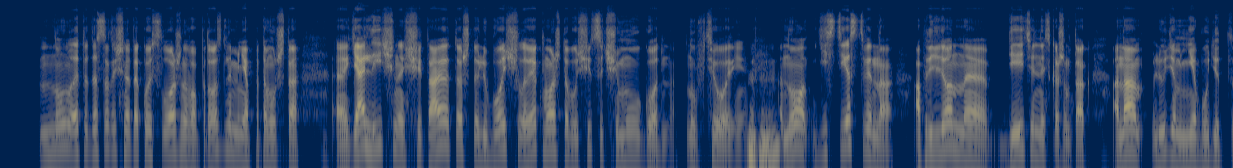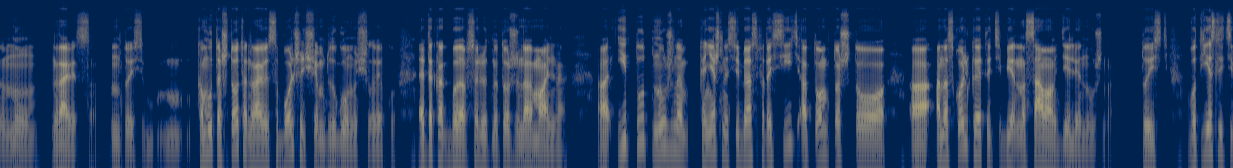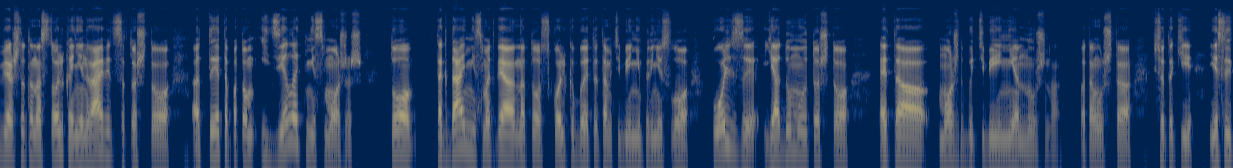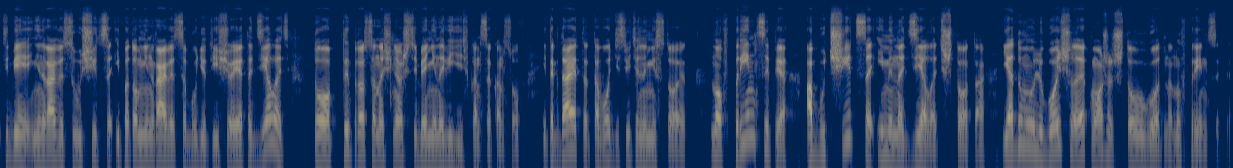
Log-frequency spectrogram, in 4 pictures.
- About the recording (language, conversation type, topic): Russian, podcast, Как научиться учиться тому, что совсем не хочется?
- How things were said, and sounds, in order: tapping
